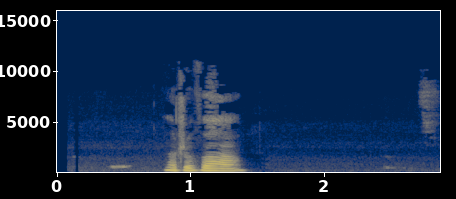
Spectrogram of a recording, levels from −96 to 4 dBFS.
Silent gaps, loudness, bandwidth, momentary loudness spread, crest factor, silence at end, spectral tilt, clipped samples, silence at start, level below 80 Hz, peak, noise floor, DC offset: none; -21 LUFS; 10.5 kHz; 25 LU; 22 dB; 1.45 s; -5.5 dB/octave; under 0.1%; 0.4 s; -78 dBFS; -4 dBFS; -67 dBFS; under 0.1%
